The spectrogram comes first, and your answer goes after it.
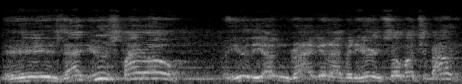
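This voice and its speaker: A man's voice: sits high, expressive, moderate pace. A man voicing a flustered, forgetful dragon elder. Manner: flustered, trailing off. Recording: echoey distant game audio with music.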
